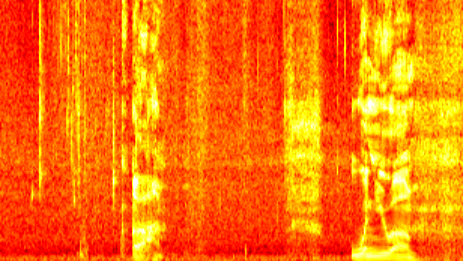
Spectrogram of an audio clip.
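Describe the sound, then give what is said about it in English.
A few soft slurping sips from a drink, followed by a louder wavering vocal sound like a throaty exhale after swallowing, with faint background noise throughout. “let me take a sip of this drink because I'm about to cough again.”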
